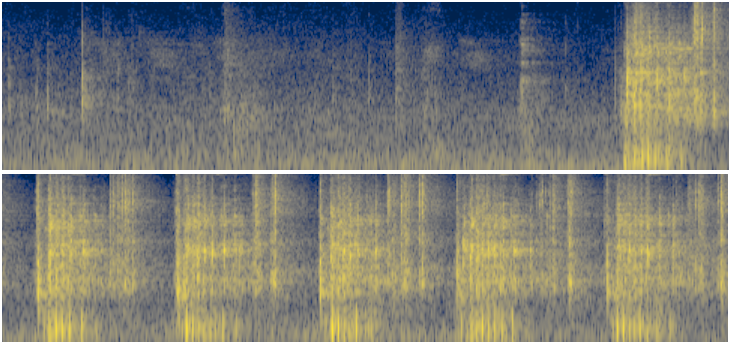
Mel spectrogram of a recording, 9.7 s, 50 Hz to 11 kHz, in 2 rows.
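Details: Stihl FS 55 two-stroke trimmer that was mown with, switched off, then would not start next day: spark present, plug flooded, suspected too much oil in fuel mix; short ragged bursts about once a second as cord is pulled, catching briefly but not running.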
